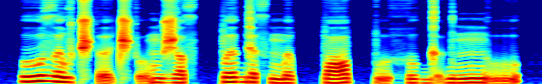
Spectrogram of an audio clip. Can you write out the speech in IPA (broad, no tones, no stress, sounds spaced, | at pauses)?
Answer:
u ð ə w t͡ʃʼ ə̰ t͡ʃʼ o̰ m ʒ ɒ θ pː ə ɡ ɛ θ m ə pː ɒ pː ṵ h u ɡ ə̰ ɡ nː ṵ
